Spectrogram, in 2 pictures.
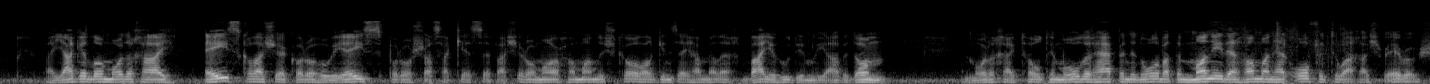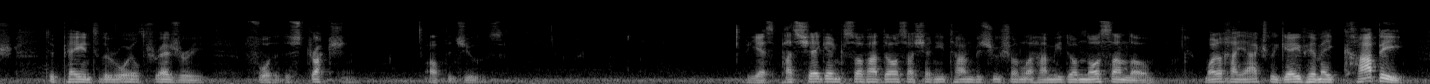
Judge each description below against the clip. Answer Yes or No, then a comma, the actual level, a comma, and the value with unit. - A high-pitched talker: No, low, 115 Hz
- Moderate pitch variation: No, narrow, 2.1 semitones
